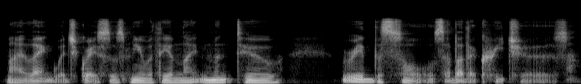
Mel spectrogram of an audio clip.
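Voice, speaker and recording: Audio roleplay: male dragon professor, man acting, ancient and condescending, deep gravelly growl, pompous formal diction. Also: expressive, a little slow, heavily acted. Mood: haughty, mocking. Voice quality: gravelly, husky low voice. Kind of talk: scripted audio roleplay monologue addressed to the listener.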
